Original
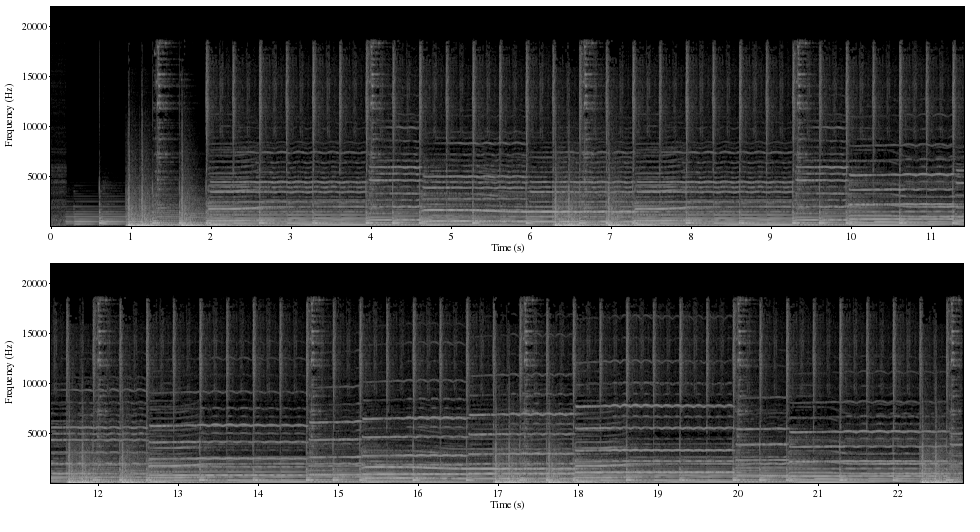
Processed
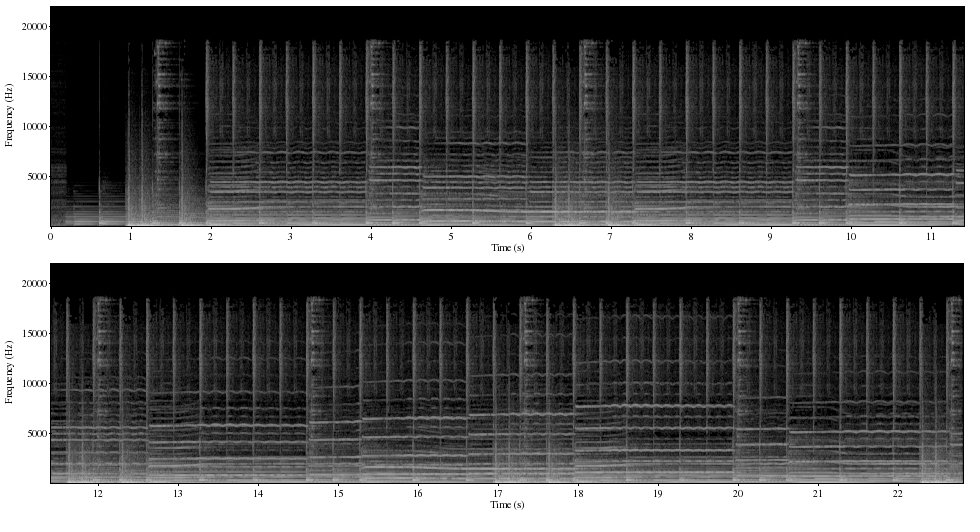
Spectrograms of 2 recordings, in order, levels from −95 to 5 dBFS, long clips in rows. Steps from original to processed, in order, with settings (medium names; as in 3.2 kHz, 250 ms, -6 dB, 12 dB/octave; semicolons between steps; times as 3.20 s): bass shelf 240 Hz +6 dB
